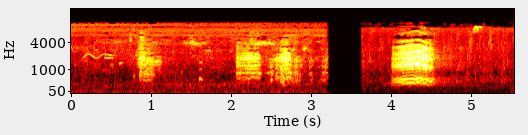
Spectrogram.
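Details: Scarlet ibis giving harsh, croaking calls in short bursts, a faint whistle from another bird at the start, a brief silent gap, then one loud drawn-out grating call.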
